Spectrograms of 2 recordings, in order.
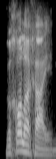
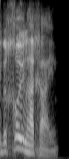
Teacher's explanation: So here we have the word on its own is koil, but when it's connected, so it loses its independence and it loses its emphasis, and instead of a koil, it becomes kol.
